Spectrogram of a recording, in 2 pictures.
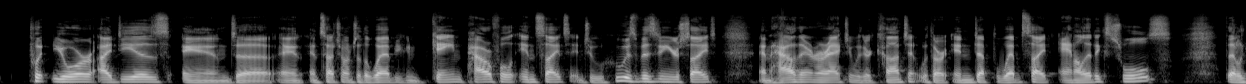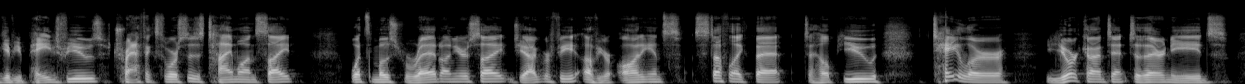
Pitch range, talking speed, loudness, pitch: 100-120 Hz, 160 wpm, -20 LUFS, 110 Hz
